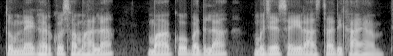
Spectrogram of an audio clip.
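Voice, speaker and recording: Young husband figure, tired, quick-tempered, voiced by a man, mellow, smooth. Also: medium pitch, fairly even intonation, dry recording, studio quality, lightly acted. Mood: earnest.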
